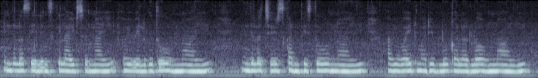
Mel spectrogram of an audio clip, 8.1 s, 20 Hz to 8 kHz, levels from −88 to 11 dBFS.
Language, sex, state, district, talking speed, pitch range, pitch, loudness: Telugu, female, Telangana, Hyderabad, 140 wpm, 205-220 Hz, 210 Hz, -11 LUFS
